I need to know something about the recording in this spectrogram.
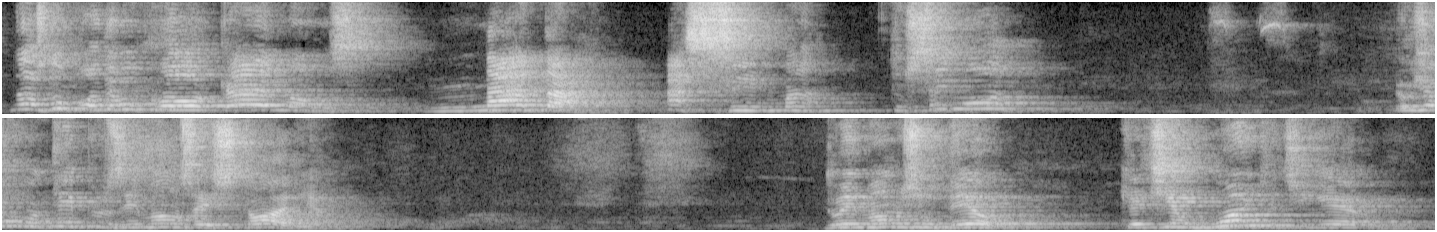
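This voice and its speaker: A man's voice: very high-pitched, animated, a little slow, pauses often. A man preaching a sermon to his congregation, telling a story with acted-out quotes. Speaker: pastor. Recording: echoey hall, faint noise.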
